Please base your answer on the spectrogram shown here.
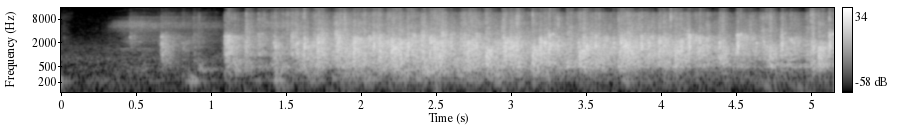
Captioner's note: applause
